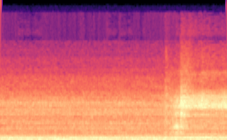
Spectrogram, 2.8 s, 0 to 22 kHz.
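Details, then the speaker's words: 2025 Honda Transalp 750 on Karoo Street tyres at indicated 100 km/h: steady road roar with a thin high tone on top that fades when backing off; tyre whine from the tread, absent on the 2023 model with Dunlop Mixtours. "only to be greeted with a freaking like a banshee hell at 100ks."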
